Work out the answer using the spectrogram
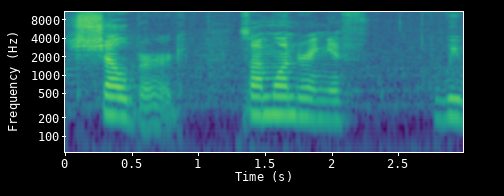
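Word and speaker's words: Kjellberg: and everybody think it's everybody thinks it's pronounced kajelberg but it's pronounced shelberg so i'm wondering if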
